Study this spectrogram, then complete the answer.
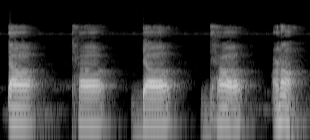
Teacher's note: आप अपनी जीभ को देखेंगे तो वो उसी ओर मुड़ेगी जिस तरह से उसका स्थान निश्चित किया गया, मूर्धा ऊपर की ओर आपकी जीभ जा रही होगी। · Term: मूर्धन्य वर्ण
